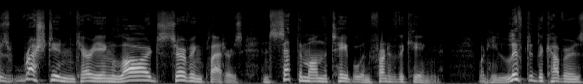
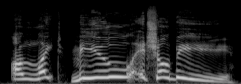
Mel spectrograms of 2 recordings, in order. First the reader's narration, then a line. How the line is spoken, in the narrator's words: roared the bug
